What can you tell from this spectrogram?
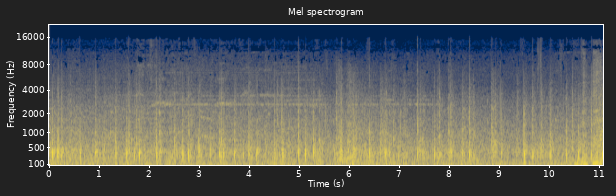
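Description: Fireworks going off in a dense, irregular crackle of sharp pops and bangs, several a second.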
